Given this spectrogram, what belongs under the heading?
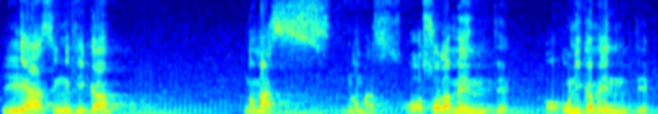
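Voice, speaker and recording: Slow, patient man teaching a class. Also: fairly high pitch, very animated, long reverb tail, faint music behind, low-quality recording. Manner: slow, patient, repeats words and checks with students. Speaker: quechua language teacher. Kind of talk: classroom lecture.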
